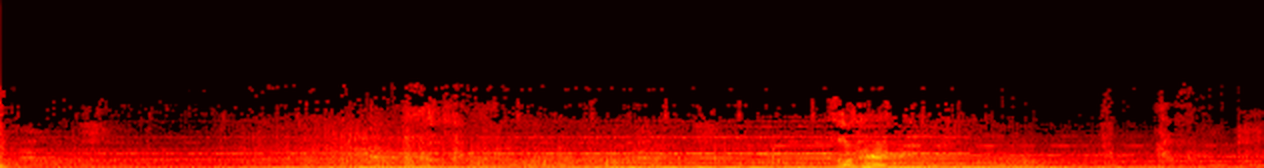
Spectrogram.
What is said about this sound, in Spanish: Se van en el coche.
